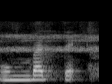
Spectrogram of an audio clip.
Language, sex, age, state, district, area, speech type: Malayalam, female, 18-30, Kerala, Wayanad, rural, read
